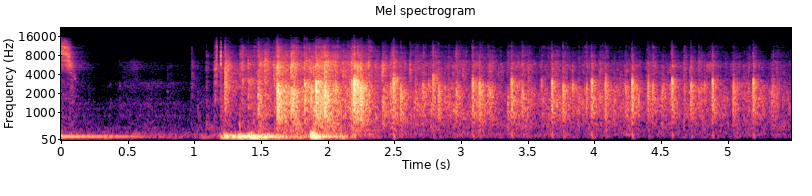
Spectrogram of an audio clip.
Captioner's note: audience applauding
